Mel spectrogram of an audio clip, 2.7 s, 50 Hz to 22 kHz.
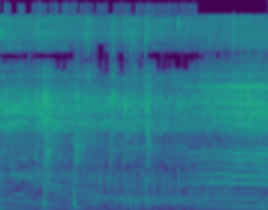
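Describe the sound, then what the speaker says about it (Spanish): A chainsaw cuts timber in commercial forestry, its engine a steady, loud, buzzing drone with slight pitch shifts as it bites into the wood, close by and continuous. "Con motosierra, un trabajador cosecha 780 toneladas de madera por mes."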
